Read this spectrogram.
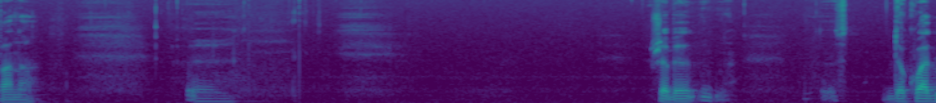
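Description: A middle-aged man speaks calmly and slowly into a microphone, with pauses.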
